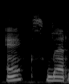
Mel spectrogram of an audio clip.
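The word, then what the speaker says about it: x̄: X bar, kalau ada tanda garis di atas dibacanya X bar ya.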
